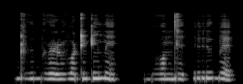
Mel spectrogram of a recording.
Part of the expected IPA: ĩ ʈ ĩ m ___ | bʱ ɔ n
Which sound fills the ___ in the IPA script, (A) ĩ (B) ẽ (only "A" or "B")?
B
